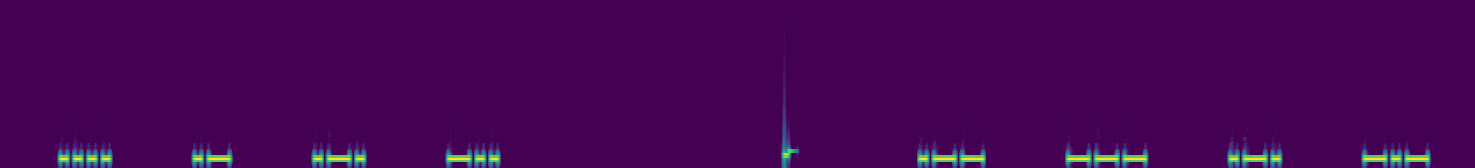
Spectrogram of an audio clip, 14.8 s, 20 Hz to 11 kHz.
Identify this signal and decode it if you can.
Morse code, heard as a keyed tone, about 17 wpm, spaced as for 8 wpm, 700 Hz. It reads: HARD WORK
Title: 4x Character Spacing - Top 300 Words - 17wpm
